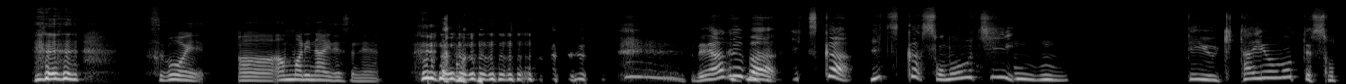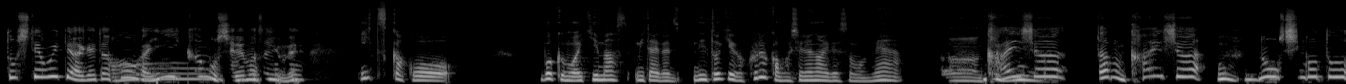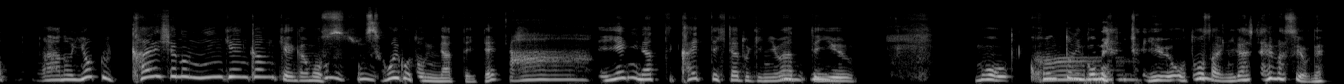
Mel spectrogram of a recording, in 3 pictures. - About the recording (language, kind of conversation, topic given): Japanese, advice, 年中行事や祝日の過ごし方をめぐって家族と意見が衝突したとき、どうすればよいですか？
- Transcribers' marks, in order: laugh; laughing while speaking: "あ、まね"; laugh; unintelligible speech; laugh; sniff; tongue click; laughing while speaking: "ごめんっていう"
